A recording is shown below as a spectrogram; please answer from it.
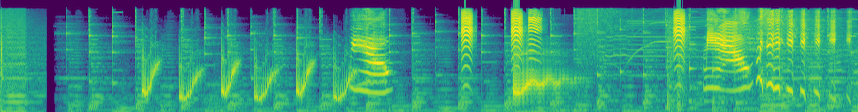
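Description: Bouncy children's cartoon background music with cartoon sound effects over it. A run of five quick falling whistle-like glides, about half a second apart, starts a second and a half in. More wavering, sliding effects follow through the rest.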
